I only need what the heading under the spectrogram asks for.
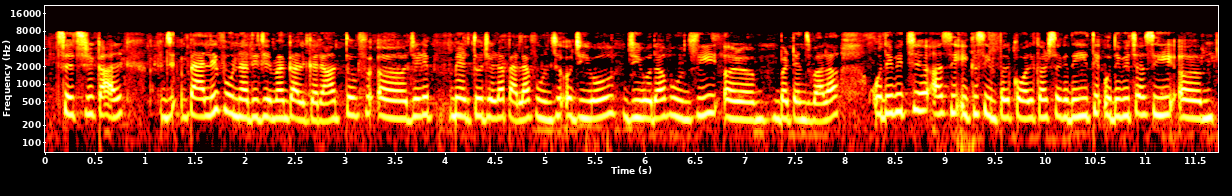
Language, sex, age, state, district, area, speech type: Punjabi, female, 18-30, Punjab, Hoshiarpur, rural, spontaneous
